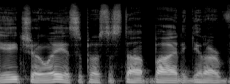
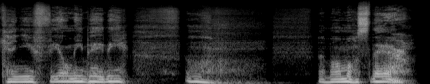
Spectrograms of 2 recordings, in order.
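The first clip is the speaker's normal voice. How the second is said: deep groan like a wounded bear; 3 semitones higher than usual. A man in a scene, sounding like a wounded bear crossed with a dying tiger. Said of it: "sound like a cross between a wounded bear and a dying tiger".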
